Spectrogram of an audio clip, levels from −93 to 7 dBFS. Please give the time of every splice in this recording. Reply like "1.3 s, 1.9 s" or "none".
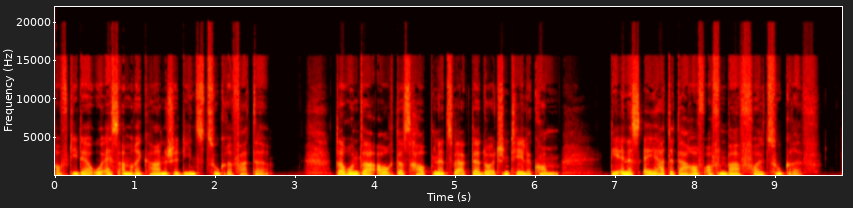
none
